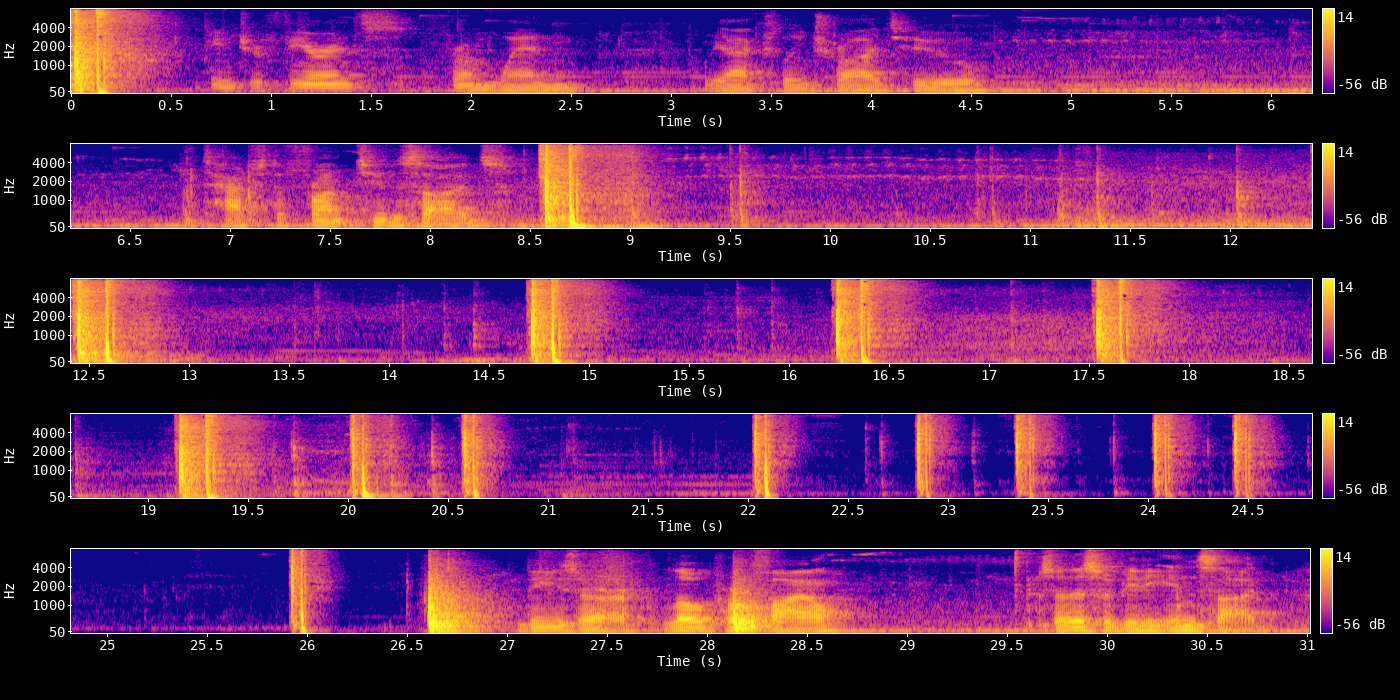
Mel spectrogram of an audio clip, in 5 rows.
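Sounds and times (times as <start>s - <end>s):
nail gun firing: 0.0s - 0.5s, 8.5s - 9.2s, 12.4s - 12.9s, 14.7s - 15.1s, 16.2s - 16.7s, 17.5s - 18.0s, 19.1s - 20.8s, 22.0s - 24.7s, 25.9s - 26.8s.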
